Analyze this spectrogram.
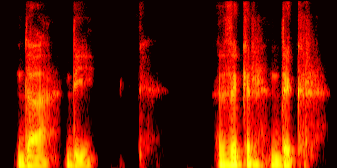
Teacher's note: So fortition is common with interdentals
